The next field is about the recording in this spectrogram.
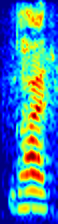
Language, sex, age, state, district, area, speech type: Nepali, female, 45-60, West Bengal, Darjeeling, rural, read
